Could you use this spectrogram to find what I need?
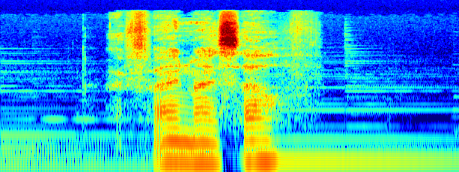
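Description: A man sings a short phrase into a microphone.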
